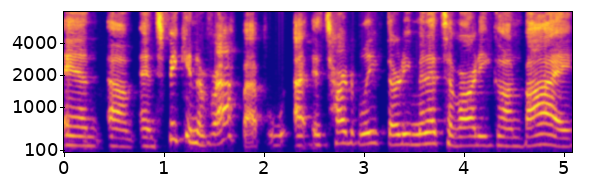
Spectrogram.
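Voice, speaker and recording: A normal speaking voice at a moderate pace, with ordinary pitch variation and very even loudness. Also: woman, fairly high pitch for a woman. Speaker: podcast host. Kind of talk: interview.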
